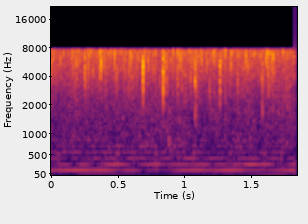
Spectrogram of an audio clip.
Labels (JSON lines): {"label": "biophony, midshipman", "recorder": "SoundTrap 500"}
